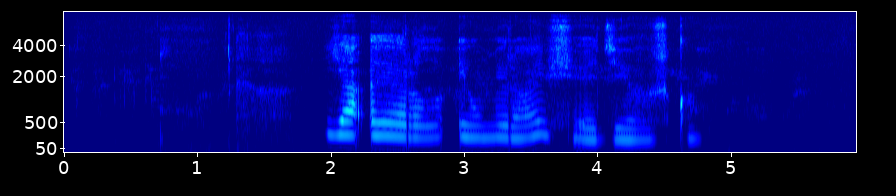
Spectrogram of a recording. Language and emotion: Russian, sad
